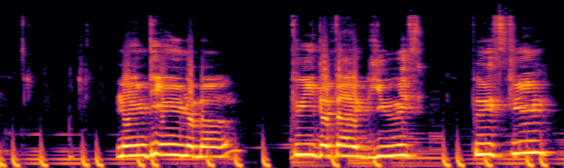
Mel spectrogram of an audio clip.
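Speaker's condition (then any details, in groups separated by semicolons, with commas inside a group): Cerebral palsy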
